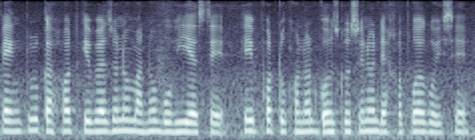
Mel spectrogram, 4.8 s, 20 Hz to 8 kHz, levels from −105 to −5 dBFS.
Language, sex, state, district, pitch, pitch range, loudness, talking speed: Assamese, female, Assam, Sonitpur, 210 Hz, 200-220 Hz, -15 LUFS, 190 wpm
